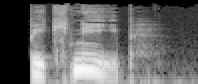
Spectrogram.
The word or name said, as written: bekneb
